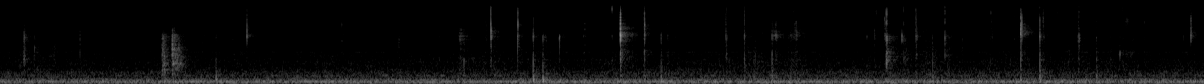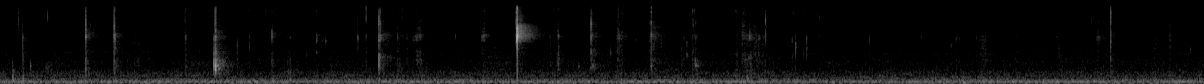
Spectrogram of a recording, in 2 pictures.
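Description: Clear slime being folded and kneaded by hand: irregular sticky clicks and small pops, one much louder pop about seventeen seconds in, over a faint steady hum.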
